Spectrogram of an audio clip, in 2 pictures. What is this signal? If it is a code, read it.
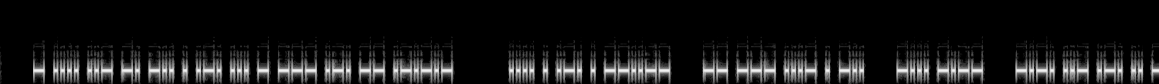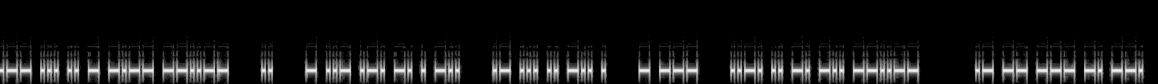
Morse code, heard as a keyed tone, about 34 wpm, 650 Hz. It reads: THUNDERSTORM. HERE, MOVED BY CURIOSITY, I TURNED ASIDE TO FIND, AMONG
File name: Book Two / 09-Chapter 9 - 35 WPM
